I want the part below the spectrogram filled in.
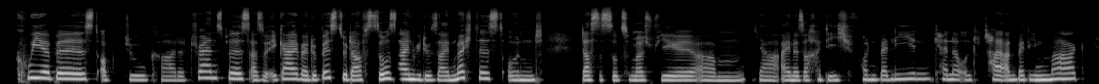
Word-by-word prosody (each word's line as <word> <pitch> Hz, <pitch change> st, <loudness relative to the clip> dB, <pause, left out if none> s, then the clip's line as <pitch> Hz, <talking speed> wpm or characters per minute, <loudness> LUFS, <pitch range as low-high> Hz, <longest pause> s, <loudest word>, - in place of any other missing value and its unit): queer 295 Hz, -1 st, +4 dB
bist, 255 Hz, -1 st, +3 dB
ob 200 Hz, -, -5 dB
du 205 Hz, -1 st, -2 dB
grade 190 Hz, -3 st, -9 dB
trans 300 Hz, +5 st, -1 dB
bist. 260 Hz, -4 st, +2 dB
Also, 200 Hz, -2 st, -3 dB
egal, 250 Hz, +5 st, 0 dB
wer 210 Hz, -, +2 dB
du 210 Hz, -, 0 dB
bist, 300 Hz, +6 st, 0 dB
du 230 Hz, -, +3 dB
darfst 205 Hz, -1 st, -1 dB
so 240 Hz, +3 st, +5 dB
sein, 240 Hz, -2 st, +5 dB
wie 225 Hz, -, +4 dB
du 205 Hz, -1 st, 0 dB
sein 200 Hz, -1 st, 0 dB
möchtest 275 Hz, 0 st, +1 dB
und 200 Hz, +1 st, +1 dB, 0.4 s
das 200 Hz, -1 st, +1 dB
ist 195 Hz, 0 st, -1 dB
so 195 Hz, -, -1 dB
zum 195 Hz, 0 st, -3 dB
Beispiel, 195 Hz, 0 st, 0 dB
ähm, 185 Hz, +1 st, -3 dB
ja 190 Hz, -2 st, -4 dB
eine 195 Hz, 0 st, 0 dB
Sache, 195 Hz, +2 st, -4 dB
die 195 Hz, -2 st, -4 dB
ich 195 Hz, -1 st, -6 dB
von 215 Hz, -2 st, -1 dB
Berlin 245 Hz, +4 st, -1 dB
kenne 230 Hz, -4 st, -2 dB
und 210 Hz, +1 st, -7 dB
total 215 Hz, -1 st, -3 dB
an 210 Hz, +1 st, +1 dB
Berlin 210 Hz, 0 st, +3 dB
mag. 255 Hz, +2 st, +2 dB
210 Hz, 220 wpm, -24 LUFS, 200-250 Hz, 0.4 s, so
